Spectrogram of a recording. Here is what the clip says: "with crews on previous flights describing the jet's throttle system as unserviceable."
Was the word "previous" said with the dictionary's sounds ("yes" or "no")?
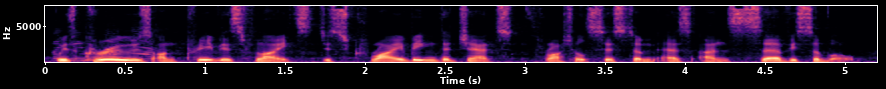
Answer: yes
